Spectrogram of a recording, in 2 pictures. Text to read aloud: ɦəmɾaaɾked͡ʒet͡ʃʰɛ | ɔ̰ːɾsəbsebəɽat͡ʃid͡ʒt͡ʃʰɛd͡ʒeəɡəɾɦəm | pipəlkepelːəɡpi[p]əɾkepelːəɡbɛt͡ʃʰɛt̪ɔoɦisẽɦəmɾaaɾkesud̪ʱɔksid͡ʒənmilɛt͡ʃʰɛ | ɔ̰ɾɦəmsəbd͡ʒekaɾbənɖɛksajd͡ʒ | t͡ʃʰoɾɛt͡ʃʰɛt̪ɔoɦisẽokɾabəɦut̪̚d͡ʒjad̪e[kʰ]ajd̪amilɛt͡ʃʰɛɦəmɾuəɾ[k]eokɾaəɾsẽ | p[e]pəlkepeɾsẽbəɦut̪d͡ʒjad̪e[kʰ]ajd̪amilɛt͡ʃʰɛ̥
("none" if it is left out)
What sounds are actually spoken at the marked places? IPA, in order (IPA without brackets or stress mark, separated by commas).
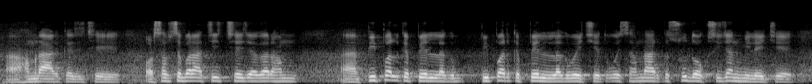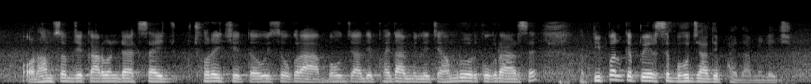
p, pʰ, k, i, pʰ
